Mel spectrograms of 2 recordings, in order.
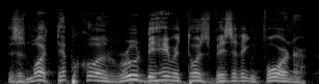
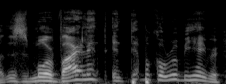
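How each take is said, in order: First: Imitating a stiff Russian villain in a Russian accent; Russian accent, quoting the movie. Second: Higher mock Russian villain in a Russian accent; Russian accent, second try. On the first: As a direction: put on Drago's Russian-accented menace. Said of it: "Comrade Big Mouth, uh, starts saying". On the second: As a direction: retake the stiff Russian-accented line. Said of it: "what does he say?".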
